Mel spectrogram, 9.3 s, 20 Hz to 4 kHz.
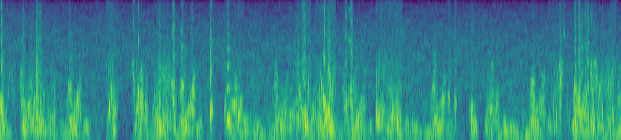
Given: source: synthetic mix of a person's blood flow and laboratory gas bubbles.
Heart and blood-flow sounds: Doppler ultrasound of blood flow; precordium
0.00-0.24 s: bubbles
0.29-0.85 s: bubbles
1.59-1.78 s: bubbles
1.97-2.12 s: bubbles
2.28-2.66 s: bubbles
3.12-3.24 s: bubbles
3.36-3.67 s: bubbles
4.32-4.67 s: bubbles
4.71-5.04 s: bubbles
5.13-5.32 s: bubbles
5.62-6.04 s: bubbles
6.71-6.77 s: bubbles
6.81-6.86 s: bubbles
7.04-7.20 s: bubbles
8.21-9.26 s: bubbles
From the record:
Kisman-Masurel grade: 243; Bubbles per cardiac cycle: several, 3 to 8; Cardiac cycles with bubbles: 100%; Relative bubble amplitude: loud (0.450 to 0.775); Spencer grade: 3 (all of the cardiac periods contain showers or single bubble signals, but not dominating or overriding the cardiac motion signals); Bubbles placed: only in the low amplitude regions of the cardiac cycle

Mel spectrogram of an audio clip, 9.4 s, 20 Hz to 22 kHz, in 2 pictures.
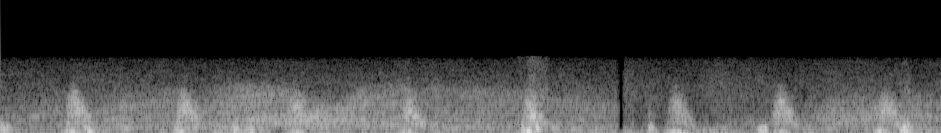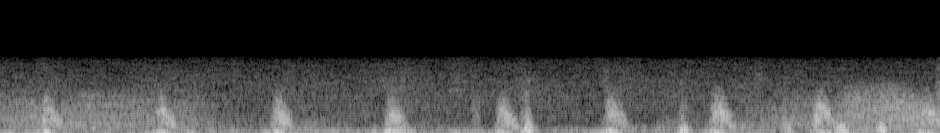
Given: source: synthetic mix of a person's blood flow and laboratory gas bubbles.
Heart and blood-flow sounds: Doppler ultrasound of blood flow; subclavian vein
2.59-2.74 s: bubbles
From the record:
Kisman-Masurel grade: 112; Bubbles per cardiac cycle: 1 to 2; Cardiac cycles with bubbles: 1 to 10%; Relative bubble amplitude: moderate (0.250 to 0.450); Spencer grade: 1 (occasional bubble signal discernible with the cardiac motion signal, with majority of cardiac periods free of bubbles); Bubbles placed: anywhere in the cardiac cycle

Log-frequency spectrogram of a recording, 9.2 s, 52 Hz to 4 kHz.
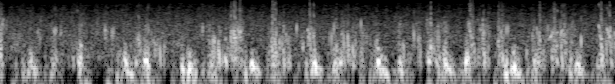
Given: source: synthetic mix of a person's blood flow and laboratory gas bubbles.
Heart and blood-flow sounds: Doppler ultrasound of blood flow; precordium
0.00-0.12 s: bubbles
0.56-0.63 s: bubbles
0.77-0.86 s: bubbles
0.89-0.93 s: bubbles
0.98-1.37 s: bubbles
1.55-1.75 s: bubbles
1.94-2.51 s: bubbles
2.79-2.85 s: bubbles
3.02-3.06 s: bubbles
3.15-3.67 s: bubbles
4.00-4.49 s: bubbles
4.52-4.76 s: bubbles
4.90-5.53 s: bubbles
5.60-5.71 s: bubbles
6.03-6.09 s: bubbles
6.17-6.35 s: bubbles
6.38-6.75 s: bubbles
7.00-7.35 s: bubbles
7.46-7.66 s: bubbles
7.88-7.93 s: bubbles
7.97-8.65 s: bubbles
8.69-8.76 s: bubbles
8.96-9.23 s: bubbles
From the record:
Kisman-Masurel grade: 342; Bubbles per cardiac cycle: rolling drumbeat, 9 or more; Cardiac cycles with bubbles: 100%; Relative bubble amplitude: moderate (0.250 to 0.450); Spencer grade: 3 (all of the cardiac periods contain showers or single bubble signals, but not dominating or overriding the cardiac motion signals); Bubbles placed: anywhere in the cardiac cycle

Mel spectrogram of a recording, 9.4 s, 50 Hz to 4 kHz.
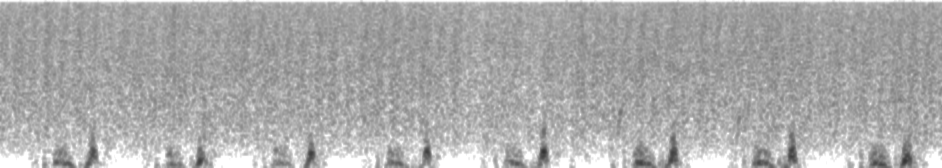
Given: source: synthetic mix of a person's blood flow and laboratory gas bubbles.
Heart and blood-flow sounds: Doppler ultrasound of blood flow; precordium
no bubbles
From the record:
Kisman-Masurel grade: 000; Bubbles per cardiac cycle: 0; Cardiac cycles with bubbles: 0%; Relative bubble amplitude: no bubbles discernible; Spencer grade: 0 (complete lack of bubble signals)

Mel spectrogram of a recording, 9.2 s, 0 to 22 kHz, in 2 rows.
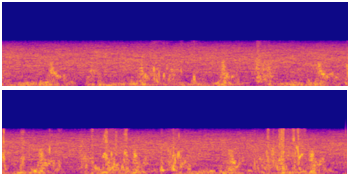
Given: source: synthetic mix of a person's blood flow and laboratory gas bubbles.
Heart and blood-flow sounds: Doppler ultrasound of blood flow; precordium
2.01-2.30 s: bubbles
2.39-2.45 s: bubbles
2.54-2.64 s: bubbles
3.38-3.62 s: bubbles
4.60-4.75 s: bubbles
4.86-4.96 s: bubbles
5.25-5.31 s: bubbles
5.37-5.44 s: bubbles
5.81-6.36 s: bubbles
6.72-7.16 s: bubbles
7.97-8.70 s: bubbles
From the record:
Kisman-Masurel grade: 222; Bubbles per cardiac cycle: several, 3 to 8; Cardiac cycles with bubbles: 10 to 50%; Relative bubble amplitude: moderate (0.250 to 0.450); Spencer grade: 2 (many but less than half of the cardiac periods contain bubble signals, singularly or in groups); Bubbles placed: only in the low amplitude regions of the cardiac cycle

